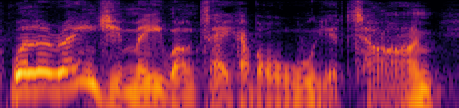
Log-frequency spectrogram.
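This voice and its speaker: An actor playing a brash, boozy working-class painter, blustering and blunt in slangy radio-drama style. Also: male voice, sits low, wildly swooping pitch, normal speed, husky, full character voice. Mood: relaxed, persuasive. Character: brash, boozy working-class celebrity painter, abrasive self-promoting man.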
